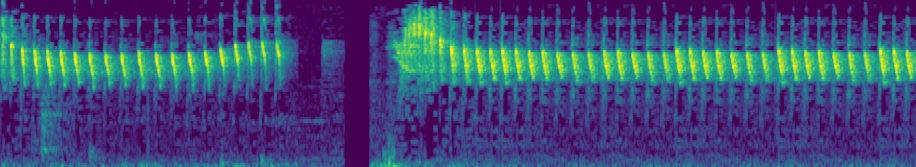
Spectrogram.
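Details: Kapas tembak bulbul singing, a master recording meant for training caged birds. A dense, fast buzzy trill runs on, breaks off for a short gap with a click, then resumes, sweeping upward before settling into a steady rattle.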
